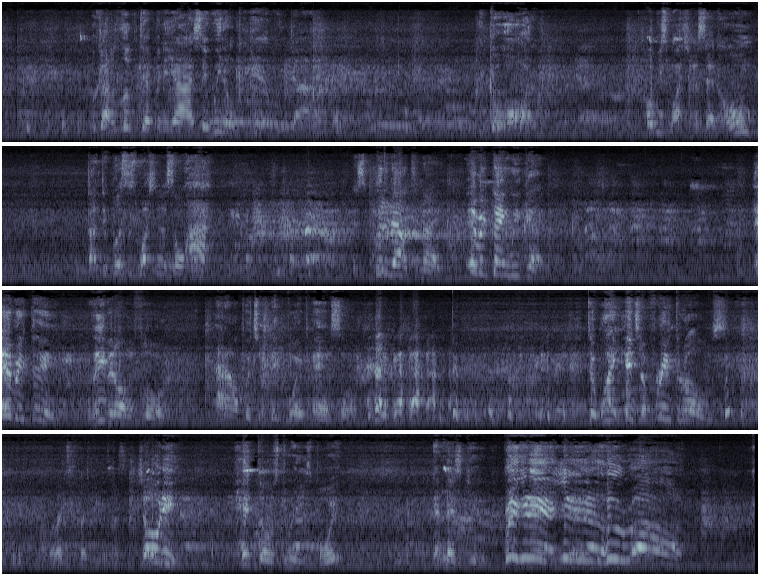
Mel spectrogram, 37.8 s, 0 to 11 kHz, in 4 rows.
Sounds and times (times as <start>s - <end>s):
Male speech, man speaking: 1.1s - 4.4s, 5.9s - 7.4s, 8.0s - 9.4s, 10.5s - 12.1s, 13.8s - 16.2s, 18.8s - 23.4s, 25.4s - 28.0s, 28.8s - 32.6s, 33.7s - 36.9s.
